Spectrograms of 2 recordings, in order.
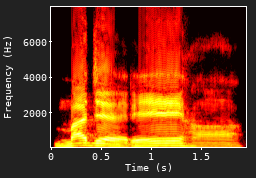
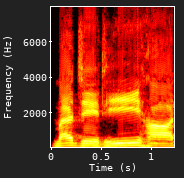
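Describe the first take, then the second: First: "مجرے ہا" very slowly as maj-RAY-haa; correct majhool reading. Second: "مجری ہا" as maj-REE-haa; long ee after the r in "مجری ہا"; written "ri" reading. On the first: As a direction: stretch a long ay after the r in "مجرے ہا". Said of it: "اسی طرح اس کا تلفظ کریں گے". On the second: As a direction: read "مجری ہا" as spelt, ree not ray. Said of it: "لکھا ہوا ہے". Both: Shown as a demonstration.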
